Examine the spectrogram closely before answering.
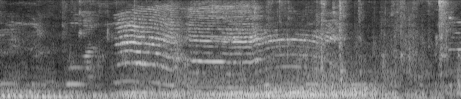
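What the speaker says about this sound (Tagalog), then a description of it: "Ingay ng mga bata dito." Children play and shout nearby on a street during a bike ride, their high excited voices rising over steady traffic-like background noise, with a few cries standing out in the middle.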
